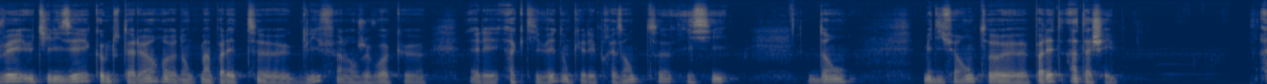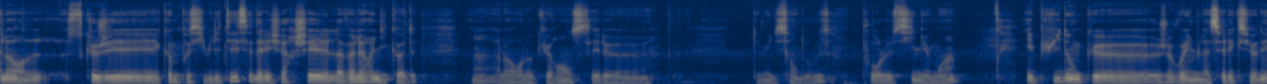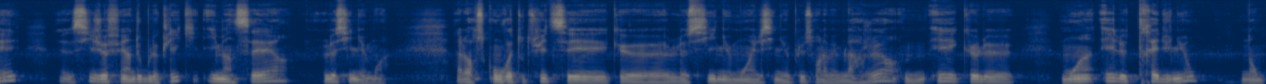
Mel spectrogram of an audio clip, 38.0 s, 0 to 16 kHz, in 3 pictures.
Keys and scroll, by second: 20.5 Return.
